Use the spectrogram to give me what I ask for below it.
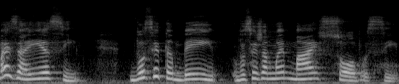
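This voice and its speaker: This voice is somewhat breathy, and its pitch varies in an ordinary way. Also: woman. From Brazil, northern Paraná. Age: 60s. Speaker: appellate judge. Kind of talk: interview.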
